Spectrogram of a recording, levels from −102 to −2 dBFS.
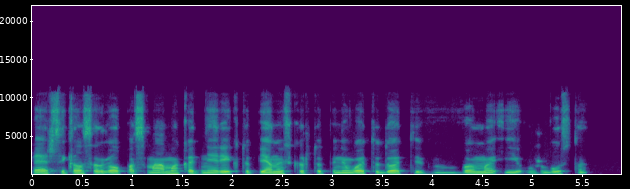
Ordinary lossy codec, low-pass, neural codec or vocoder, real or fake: Opus, 32 kbps; 10.8 kHz; none; real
